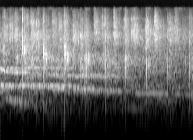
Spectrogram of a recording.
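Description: Audience in a church hall clapping at a Sunday school sword drill competition, a brief burst of scattered applause with distinct claps that gradually thins out, heard over a faint tonal background.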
